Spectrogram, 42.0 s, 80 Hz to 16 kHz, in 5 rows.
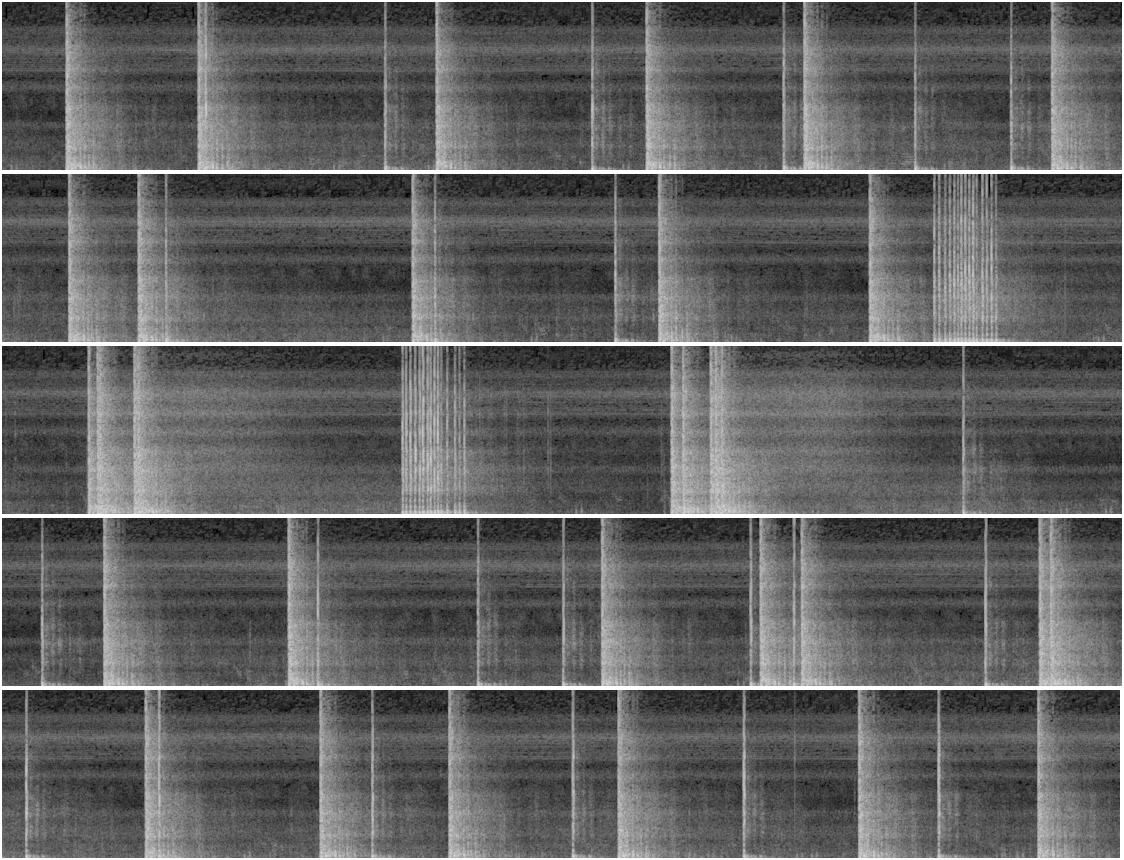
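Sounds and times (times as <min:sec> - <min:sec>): firework cake bangs: 0:11.5 - 0:14.3, 0:17.4 - 0:18.9, 0:19.8 - 0:21.0, 0:21.8 - 0:31.8, 0:34.7 - 0:41.9.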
